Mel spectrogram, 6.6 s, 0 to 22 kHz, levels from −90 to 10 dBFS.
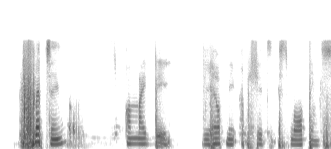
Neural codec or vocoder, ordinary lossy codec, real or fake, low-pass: codec, 16 kHz, 2 kbps, X-Codec, HuBERT features, trained on general audio; none; fake; 7.2 kHz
